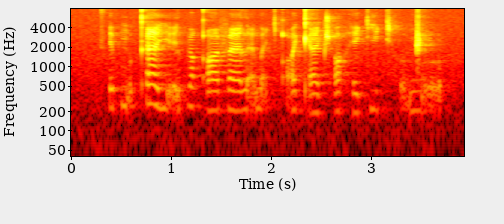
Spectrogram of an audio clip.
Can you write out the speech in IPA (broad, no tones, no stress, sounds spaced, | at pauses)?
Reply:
t͡sʼ e p ŋ o̰ kʼ æ j ḛ l p i qʼ æ f æ l æ̰ w æ̰ c qʼ o̰ j kʼ æ t͡ʃʼ ɒ h e c j i c h o̰ ŋ͡ǁ o̰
